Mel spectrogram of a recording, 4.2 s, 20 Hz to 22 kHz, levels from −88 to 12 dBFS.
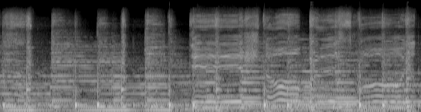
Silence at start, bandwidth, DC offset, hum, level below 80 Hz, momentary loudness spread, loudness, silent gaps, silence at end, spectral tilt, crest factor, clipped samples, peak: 0 s; 16 kHz; under 0.1%; none; -36 dBFS; 3 LU; -19 LUFS; none; 0 s; -4.5 dB/octave; 16 dB; under 0.1%; -2 dBFS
